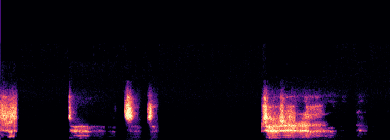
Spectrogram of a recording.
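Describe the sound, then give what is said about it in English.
A voice mimics eerie whispering noises heard at night: several short, breathy, hissing bursts separated by pauses, then a longer drawn-out whisper and a final soft click-like puff. “so what started to happen at night time as well is sometimes I couldn't get to sleep because there'd be like whispering noises.”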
